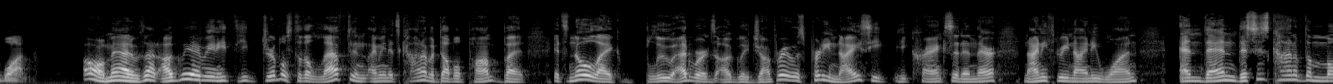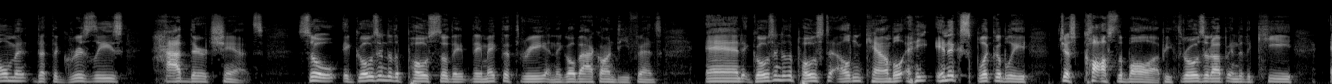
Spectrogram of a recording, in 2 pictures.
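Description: De-emphasis applied wrongly affects the opening two seconds, from 0.0 to 2.0 s. A treble-cutting filter meant to reverse pre-emphasis has been applied to speech that never had that boost, or has been applied a second time. The result is a smooth downward tilt across the upper spectrum, leaving 10 kHz about 11 dB below 1 kHz. Consonants lose their crispness and the speech sounds dull and muffled, as if heard through a cloth.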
